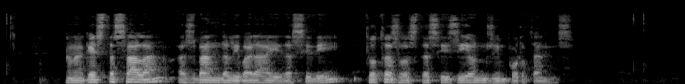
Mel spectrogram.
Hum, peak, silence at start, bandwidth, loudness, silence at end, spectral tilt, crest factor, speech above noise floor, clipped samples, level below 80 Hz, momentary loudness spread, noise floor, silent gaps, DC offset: none; -6 dBFS; 0.1 s; 11.5 kHz; -26 LUFS; 1.15 s; -4.5 dB/octave; 22 dB; 45 dB; under 0.1%; -48 dBFS; 13 LU; -71 dBFS; none; under 0.1%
